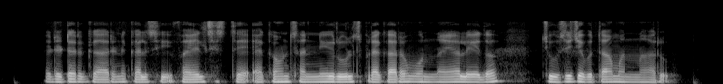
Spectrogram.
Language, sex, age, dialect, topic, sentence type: Telugu, male, 18-24, Utterandhra, banking, statement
